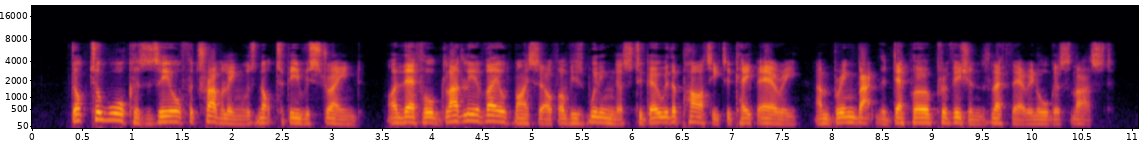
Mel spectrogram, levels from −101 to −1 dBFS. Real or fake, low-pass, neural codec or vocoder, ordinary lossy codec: real; 7.2 kHz; none; Opus, 64 kbps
